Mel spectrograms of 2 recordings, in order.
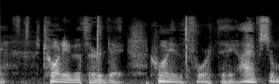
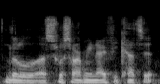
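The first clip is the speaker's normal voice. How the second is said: usual speaking voice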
